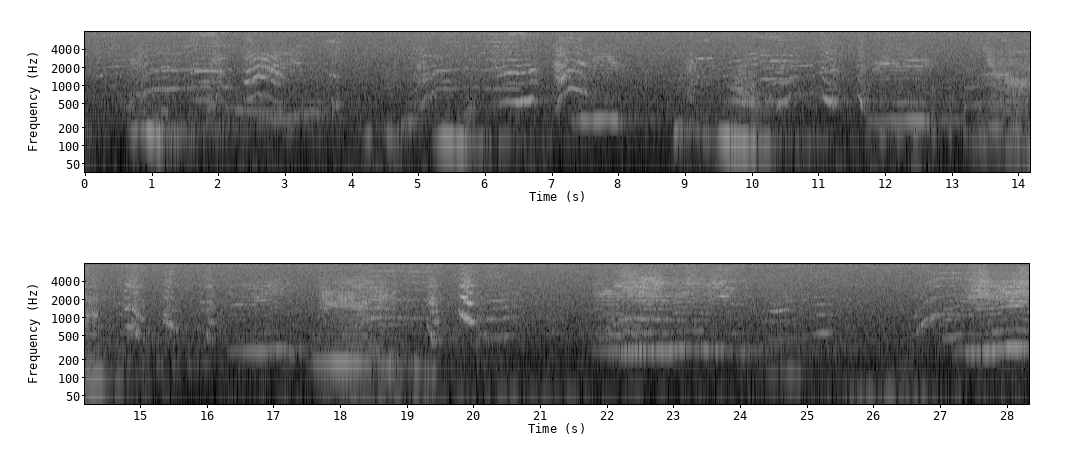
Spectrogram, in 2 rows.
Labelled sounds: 0.3	3.0	humpback whale, 0.80 to 7.6 kHz
5.1	5.7	humpback whale, 0.80 to 1.9 kHz
6.0	8.1	humpback whale, 0.80 to 7.7 kHz
9.1	11.4	humpback whale, 1.0 to 6.5 kHz
11.8	12.7	humpback whale, 2.0 to 2.7 kHz
13.2	15.0	humpback whale, 0.86 to 2.0 kHz
15.9	17.0	humpback whale, 1.6 to 3.6 kHz
17.8	19.4	humpback whale, 0.90 to 6.1 kHz
19.8	20.6	humpback whale, 0.80 to 3.6 kHz
21.8	24.8	humpback whale, 0.83 to 6.6 kHz
25.1	25.4	humpback whale, 1.6 to 1.7 kHz
26.7	28.3	humpback whale, 0.80 to 5.8 kHz

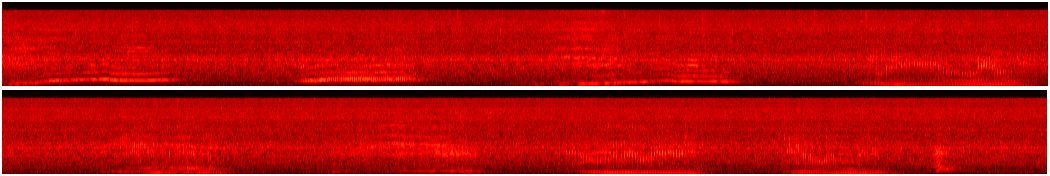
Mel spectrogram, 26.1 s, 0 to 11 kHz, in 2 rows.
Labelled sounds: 0.2	0.4	humpback whale, 1.5 to 1.8 kHz
8.4	8.7	humpback whale, 0.78 to 0.91 kHz
11.3	11.7	humpback whale, 0.81 to 1.0 kHz
17.8	18.1	humpback whale, 1.1 to 2.7 kHz

